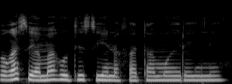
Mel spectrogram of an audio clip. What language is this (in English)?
Kikuyu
